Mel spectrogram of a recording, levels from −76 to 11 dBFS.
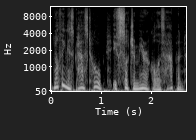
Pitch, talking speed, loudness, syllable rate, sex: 135 Hz, 220 wpm, -20 LUFS, 6.4 syllables/s, male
